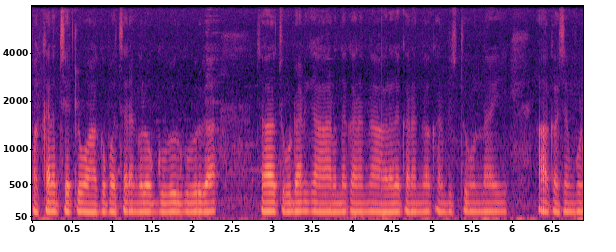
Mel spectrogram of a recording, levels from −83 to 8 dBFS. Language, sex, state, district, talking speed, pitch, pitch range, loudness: Telugu, male, Telangana, Karimnagar, 95 wpm, 125 Hz, 120-125 Hz, -17 LUFS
